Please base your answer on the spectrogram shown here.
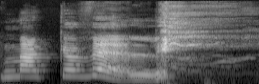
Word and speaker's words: Machiavelli: Machiavelli. If I'm speaking Italian, which I studied in college forever ago, it would be like Machiavelli.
